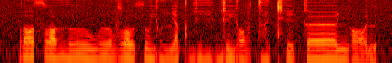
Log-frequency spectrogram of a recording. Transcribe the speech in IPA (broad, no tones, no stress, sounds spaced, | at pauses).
ɾ ɔ θ lˠ ʊ ɦ ʊː w ʊː v lˠ u θ u j ɔ̤ ʎ a t ɡʱ e̤ ɡ ɪ j ɔ v t a̤ cʰ ɪ k œː ɲ ɔː lʲ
